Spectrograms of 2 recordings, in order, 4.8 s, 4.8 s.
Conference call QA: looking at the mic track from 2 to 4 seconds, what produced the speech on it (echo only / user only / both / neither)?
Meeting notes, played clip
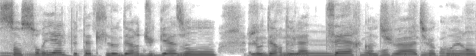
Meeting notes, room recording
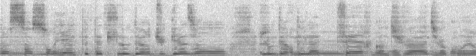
echo only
